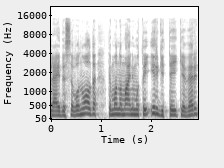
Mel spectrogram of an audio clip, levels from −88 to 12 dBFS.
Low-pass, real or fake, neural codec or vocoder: 14.4 kHz; real; none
